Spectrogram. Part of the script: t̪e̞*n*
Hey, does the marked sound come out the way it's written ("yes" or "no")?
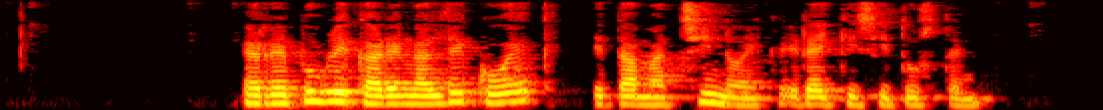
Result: yes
